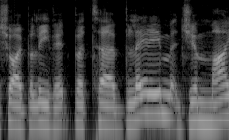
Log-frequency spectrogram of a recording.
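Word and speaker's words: Blerim Džemaili: I believe it but blim Jama is how you say this guy's name that sounds wrong to me but we'll uh we'll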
